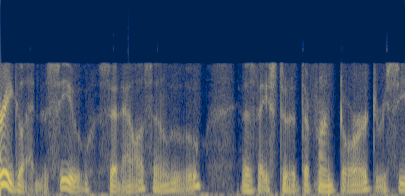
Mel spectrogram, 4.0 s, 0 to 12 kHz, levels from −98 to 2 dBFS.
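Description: Bluetooth CVSD headset codec, throughout: the speech is squeezed below 4 kHz, s sounds turn scratchy and granular hiss sits underneath, which fits 64 kbps one-bit delta coding. Bluetooth headset packet repeated, at 3.28 s: about 3.8 ms of audio is replaced by the previous packet decoded again, pointing to one lost packet and heard as a small tick.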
